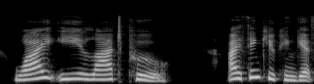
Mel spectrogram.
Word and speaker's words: Waiilatpu: It's pronounced Waiilatpu.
